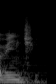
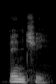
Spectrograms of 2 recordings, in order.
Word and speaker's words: Vinci: Roberta Vinci. Vinci.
